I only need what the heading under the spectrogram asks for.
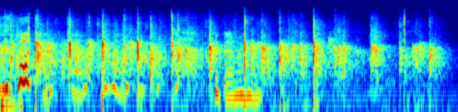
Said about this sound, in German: ihr könnt ja auch schon direkt Applaus geben.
